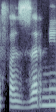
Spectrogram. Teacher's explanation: زال میں سیٹی نہیں آئے گی، زال بغیر سیٹی کے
